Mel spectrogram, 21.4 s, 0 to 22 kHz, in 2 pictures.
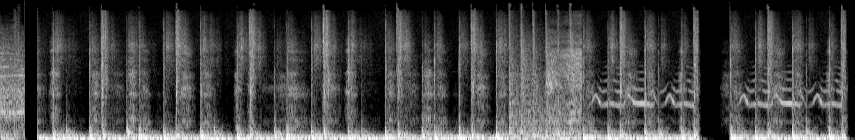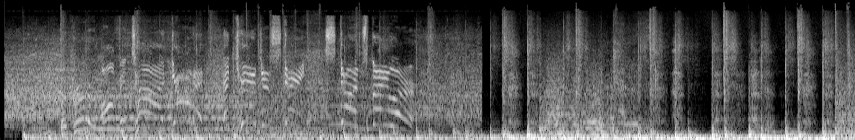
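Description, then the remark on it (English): A loud, dense roar of a huge crowd of fans at Bramlage Coliseum in Manhattan cheering and shouting continuously as they spill onto the court after Kansas State beats Kansas, with whistles and scattered yells rising above it, broken briefly by two short silent gaps. “And fans here at Bramlage Coliseum spilling out onto the court. A huge celebration as Kansas State, for the first time since 1983, has knocked off the Kansas Jayhawks in Manhattan.”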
